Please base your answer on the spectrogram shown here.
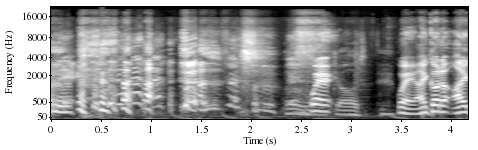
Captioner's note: laughing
